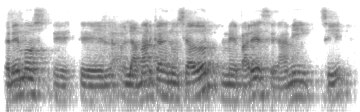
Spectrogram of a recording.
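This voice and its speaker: Speaking a little slowly at an even pitch, a man teaches an online class and takes his students through every example with patient questions. His muffled voice echoes in a dull room, and faint typing can be heard behind him.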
